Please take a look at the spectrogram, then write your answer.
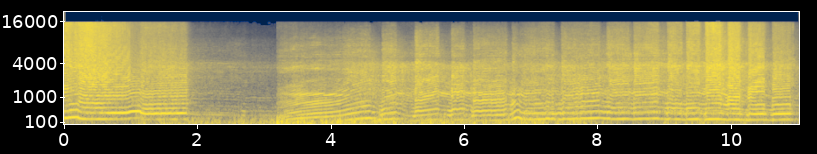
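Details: Yamaha YZ 125 two-stroke restarted after engine failure and full engine rebuild: crisp buzz rising and falling cleanly with each throttle blip, steady between revs; engine sounds healthy and sharp.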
